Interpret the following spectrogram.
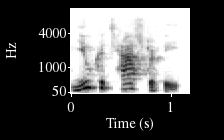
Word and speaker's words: eucatastrophe: And the word is, I'll spell it for you, eucatastrophe. It's E-U and then catastrophe.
